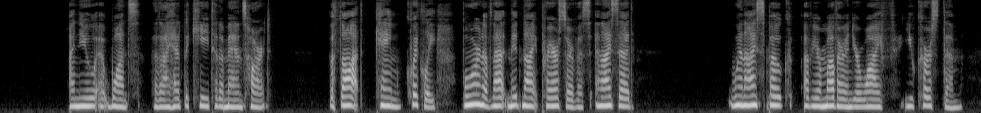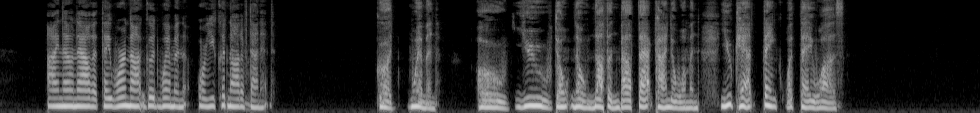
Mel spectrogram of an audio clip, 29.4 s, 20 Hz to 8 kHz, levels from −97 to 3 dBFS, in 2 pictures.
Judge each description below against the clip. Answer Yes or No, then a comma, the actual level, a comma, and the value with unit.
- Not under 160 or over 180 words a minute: No, average, 145 wpm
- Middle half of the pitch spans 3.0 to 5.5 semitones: No, narrow, 2.5 semitones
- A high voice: Yes, high, 205 Hz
